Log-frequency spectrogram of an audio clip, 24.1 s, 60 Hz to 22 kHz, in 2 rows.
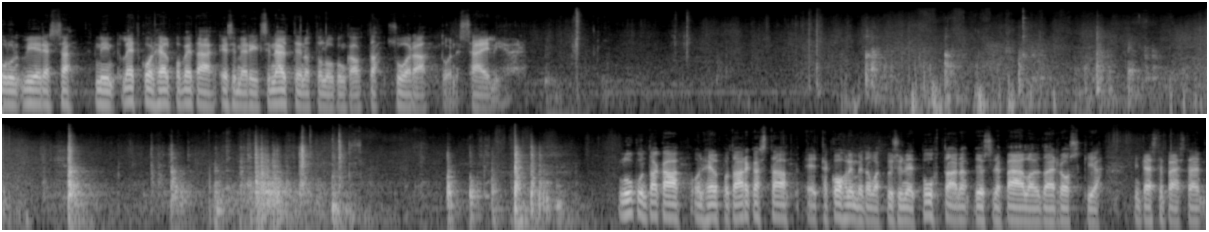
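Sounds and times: footsteps on metal ladder: 8.6 - 15.6
metal knocks and clatter: 12.4 - 15.6, 16.5 - 17.7.

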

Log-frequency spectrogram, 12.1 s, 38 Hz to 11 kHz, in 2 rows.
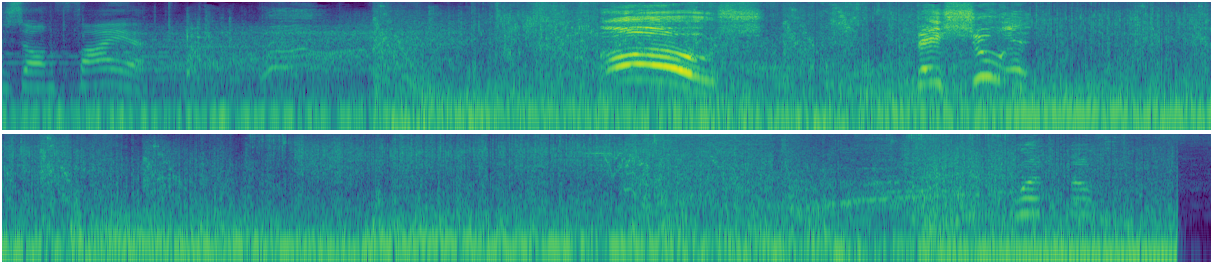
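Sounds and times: explosion rumble with hiss: 1.8 - 12.0.

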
